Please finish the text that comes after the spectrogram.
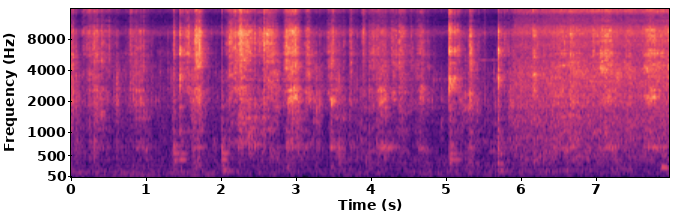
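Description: A spatula stirs and scrapes bitter gourd (karela) curry with spices in a pan, giving steady close clinks and scraping with no talking.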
